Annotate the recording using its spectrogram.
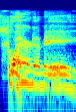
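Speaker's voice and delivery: growled superhero voice. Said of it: "trying to do his Batman voice".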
